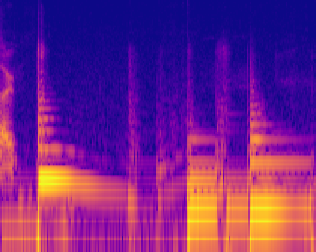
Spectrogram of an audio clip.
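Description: Piezo-amplified fretless rubber band guitar (Symetricolour Chitar) being plucked. A note about half a second in slides down in pitch as it rings, and two louder low notes follow in the second half. The stretchy rubber bands give it an unsteady, imprecise lo-fi pitch.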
